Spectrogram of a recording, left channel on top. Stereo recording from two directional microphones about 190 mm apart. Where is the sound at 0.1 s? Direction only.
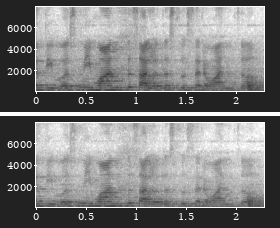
5° right (ahead or behind).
